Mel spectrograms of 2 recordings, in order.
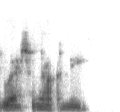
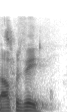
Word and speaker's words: retinopathy: And they said he was blind because of diabetic retinopathy. No, I didn't say that right. Retinopathy, I think it's called. – Retinopathy. – Retinopathy. – Yeah.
